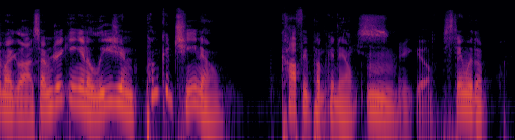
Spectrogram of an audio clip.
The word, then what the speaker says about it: Elysian: It rhymes with Felician.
